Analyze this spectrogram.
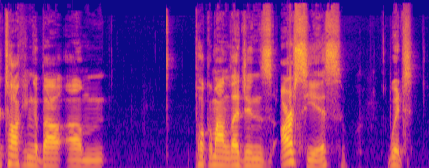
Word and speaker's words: Arceus: that they're talking about um pokemon legends arceus which sounds like the thing we all thought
